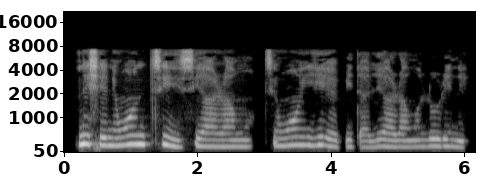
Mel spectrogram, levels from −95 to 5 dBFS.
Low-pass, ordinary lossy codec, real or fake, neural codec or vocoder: 7.2 kHz; MP3, 48 kbps; real; none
